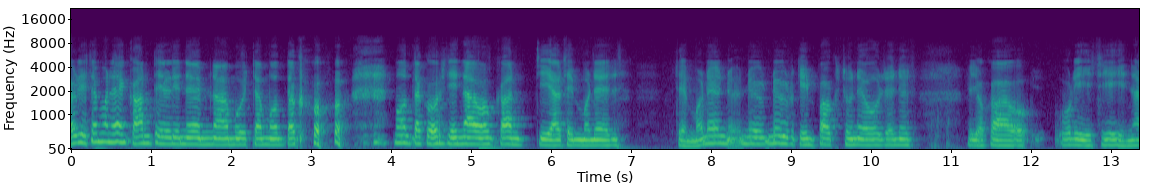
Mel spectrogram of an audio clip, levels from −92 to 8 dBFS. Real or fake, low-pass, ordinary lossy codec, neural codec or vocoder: real; 9.9 kHz; AAC, 64 kbps; none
